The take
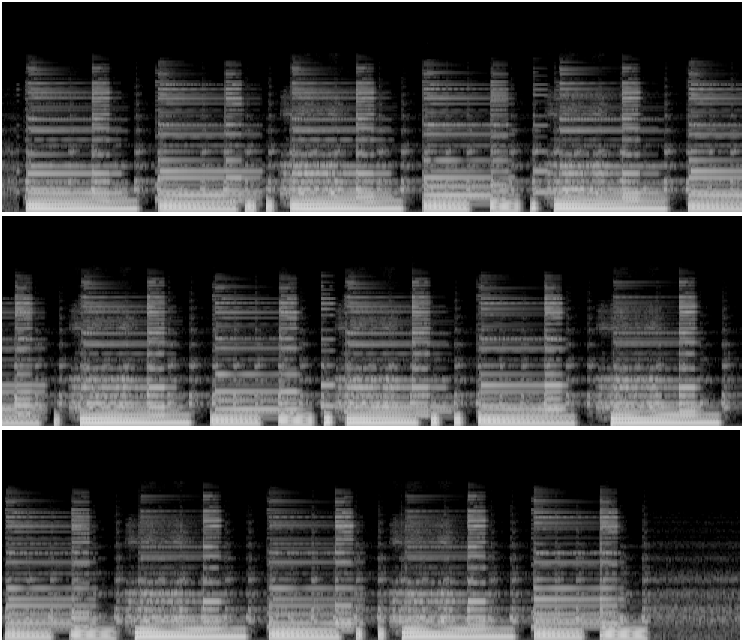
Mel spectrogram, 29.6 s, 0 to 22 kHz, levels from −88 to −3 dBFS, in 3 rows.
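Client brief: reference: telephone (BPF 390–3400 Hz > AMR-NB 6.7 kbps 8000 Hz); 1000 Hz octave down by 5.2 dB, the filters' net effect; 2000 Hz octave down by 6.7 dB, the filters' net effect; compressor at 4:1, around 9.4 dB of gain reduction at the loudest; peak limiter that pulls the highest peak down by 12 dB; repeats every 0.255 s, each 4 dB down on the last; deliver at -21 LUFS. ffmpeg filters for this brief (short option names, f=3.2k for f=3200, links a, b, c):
-af "equalizer=f=1k:t=o:g=-6.5,equalizer=f=2k:t=o:g=-5.5,acompressor=threshold=-28dB:ratio=4,alimiter=level_in=4dB:limit=-24dB:level=0:latency=1,volume=-4dB,highpass=390,lowpass=3.4k,aecho=1:1:255|510|765|1020|1275|1530|1785|2040|2295:0.631|0.398|0.25|0.158|0.0994|0.0626|0.0394|0.0249|0.0157,volume=23.5dB" -ar 8000 -c:a libopencore_amrnb -b:a 6700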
